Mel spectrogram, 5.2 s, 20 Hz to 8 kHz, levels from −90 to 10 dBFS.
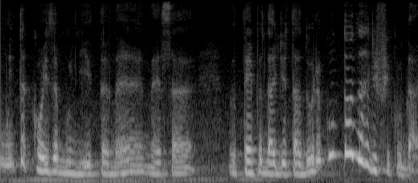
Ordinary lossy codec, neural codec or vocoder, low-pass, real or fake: none; none; none; real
